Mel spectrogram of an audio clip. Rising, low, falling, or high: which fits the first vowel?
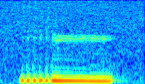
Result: low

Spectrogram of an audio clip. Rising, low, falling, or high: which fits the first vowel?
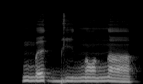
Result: high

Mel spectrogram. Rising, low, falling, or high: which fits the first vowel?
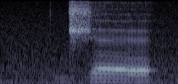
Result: low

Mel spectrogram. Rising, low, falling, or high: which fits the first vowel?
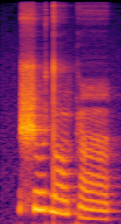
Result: high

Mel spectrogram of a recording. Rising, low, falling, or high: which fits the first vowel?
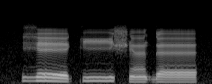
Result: falling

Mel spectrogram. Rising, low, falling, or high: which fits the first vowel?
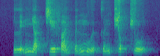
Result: rising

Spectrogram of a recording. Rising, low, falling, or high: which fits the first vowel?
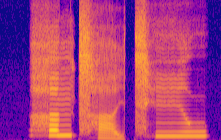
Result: high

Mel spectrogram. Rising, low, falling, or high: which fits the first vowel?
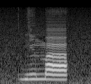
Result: high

